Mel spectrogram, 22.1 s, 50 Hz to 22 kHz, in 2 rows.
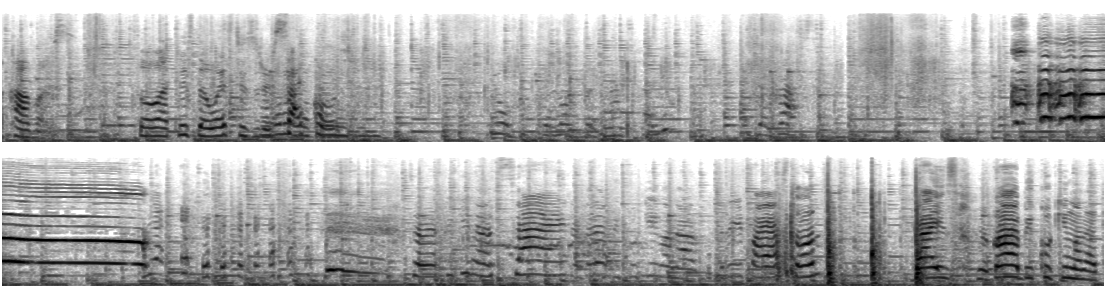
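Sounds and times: faint background music: 0.0s - 22.0s
rooster crowing: 10.1s - 12.6s.

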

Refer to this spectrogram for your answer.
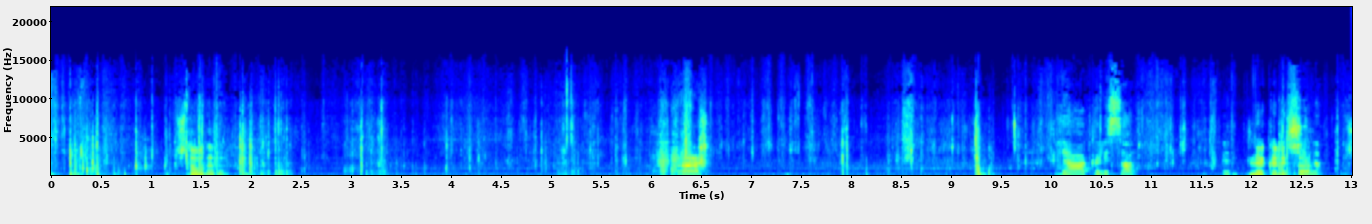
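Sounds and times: cardboard box rustling: 0.0s - 13.0s.

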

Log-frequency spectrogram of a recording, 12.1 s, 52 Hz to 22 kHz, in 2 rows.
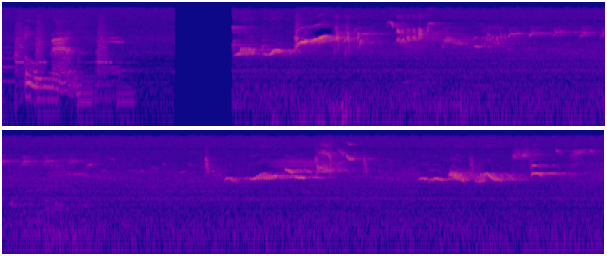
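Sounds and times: faint outdoor hiss: 0.0s - 1.8s, 2.4s - 12.0s
birds chirping: 2.3s - 12.0s.

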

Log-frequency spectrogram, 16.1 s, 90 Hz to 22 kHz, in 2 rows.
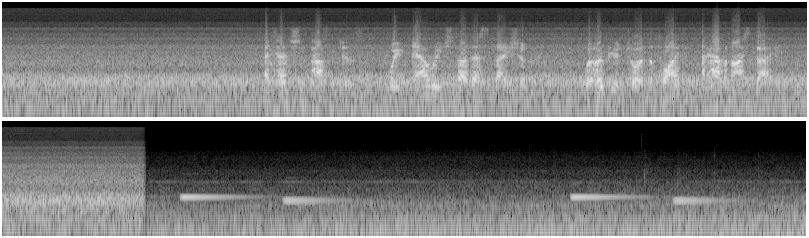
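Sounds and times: jet airliner noise: 0.0s - 16.0s
low cabin rumble: 9.3s - 16.0s
two-tone cabin chime: 9.8s - 11.7s, 13.7s - 15.5s.

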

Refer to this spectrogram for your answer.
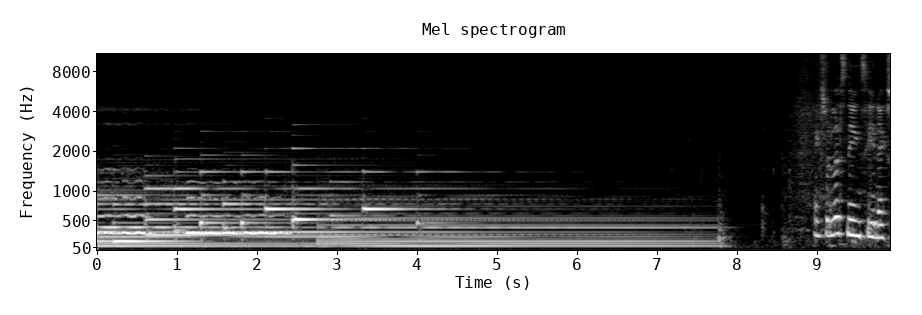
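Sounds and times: keyboard chord held: 0.0s - 7.9s
faint rustling: 7.0s - 9.8s.

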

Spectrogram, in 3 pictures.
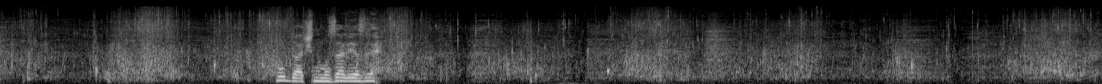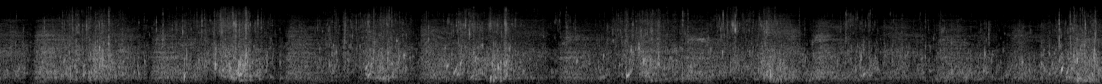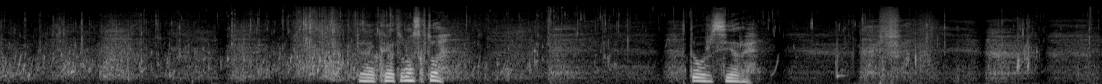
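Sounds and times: wading through water: 0.0s - 33.0s.

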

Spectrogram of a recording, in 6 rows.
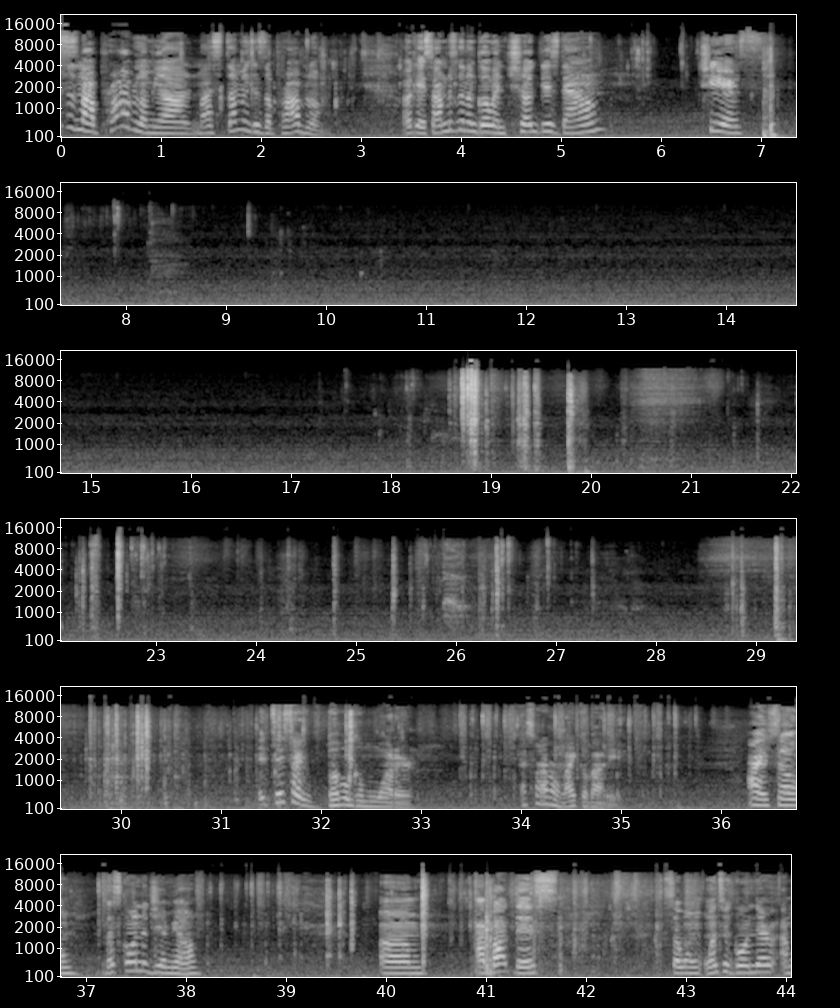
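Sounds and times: car engine idling: 0.0s - 44.0s
sharp clicks and rustles: 38.2s - 41.0s.

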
